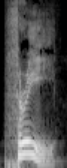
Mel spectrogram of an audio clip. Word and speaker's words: three: 114 页，第七组 free 三或者三个 three 所以自由的念成 free 三个 three 你那个舌头一定要吐出来 three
